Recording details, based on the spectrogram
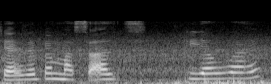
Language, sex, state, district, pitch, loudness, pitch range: Hindi, female, Uttar Pradesh, Lucknow, 255 Hz, -15 LUFS, 230-260 Hz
